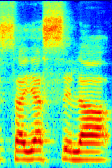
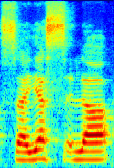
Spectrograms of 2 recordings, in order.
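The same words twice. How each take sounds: No difference in how they are said.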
